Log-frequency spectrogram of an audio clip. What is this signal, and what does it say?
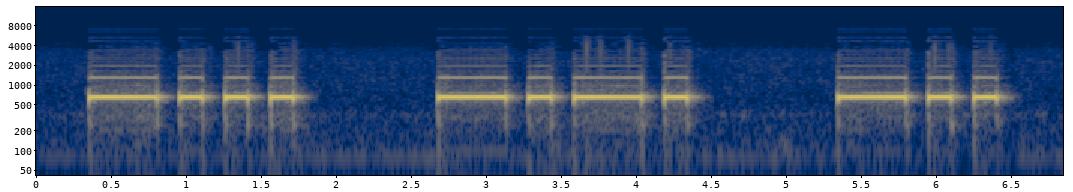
Morse code, heard as a keyed tone, about 8 wpm, 650 Hz. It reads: B C D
